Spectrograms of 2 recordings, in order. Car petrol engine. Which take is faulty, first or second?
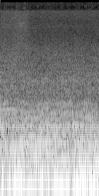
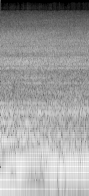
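first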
